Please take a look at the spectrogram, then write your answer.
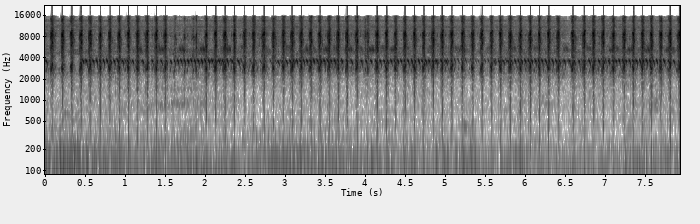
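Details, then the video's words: Walang kecek, the night katydid, at night: a rapid, evenly spaced series of bright clicks laid over a continuous high whine, keeping up steadily throughout with only brief softer moments. "Suara Walang Kecek/ Belalang Malam"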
